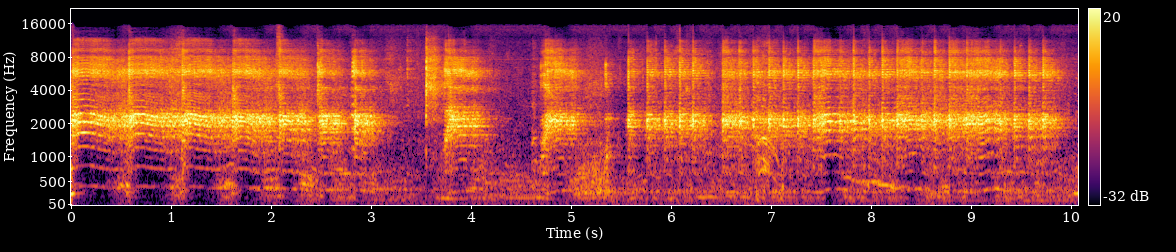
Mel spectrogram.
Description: A duck is quacking loudly many times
